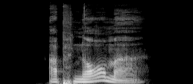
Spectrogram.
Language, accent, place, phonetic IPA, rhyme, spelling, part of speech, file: German, Germany, Berlin, [apˈnɔʁmɐ], -ɔʁmɐ, abnormer, adjective, De-abnormer.ogg
- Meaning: 1. comparative degree of abnorm 2. inflection of abnorm: strong/mixed nominative masculine singular 3. inflection of abnorm: strong genitive/dative feminine singular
